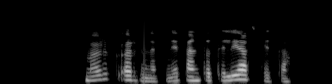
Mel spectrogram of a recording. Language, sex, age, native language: Icelandic, female, 40-49, Icelandic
